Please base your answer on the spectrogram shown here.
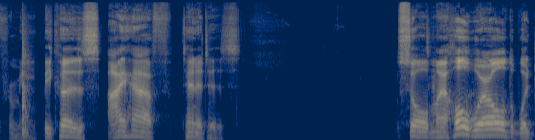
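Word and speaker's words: tinnitus: That's how it's supposed to be pronounced. But a lot of people say tenitis.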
